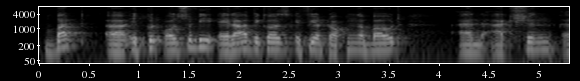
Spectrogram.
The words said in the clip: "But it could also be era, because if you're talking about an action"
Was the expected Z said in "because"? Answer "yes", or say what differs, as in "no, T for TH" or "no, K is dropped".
yes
